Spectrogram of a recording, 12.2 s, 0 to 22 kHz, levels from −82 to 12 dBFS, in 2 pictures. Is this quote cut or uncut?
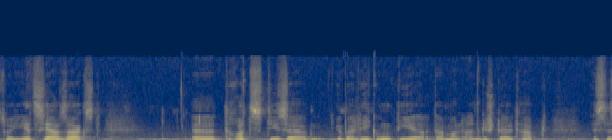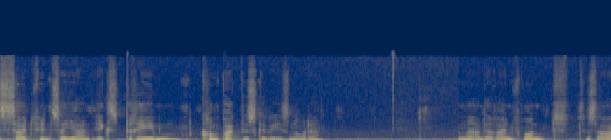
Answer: cut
